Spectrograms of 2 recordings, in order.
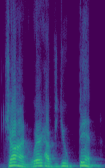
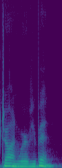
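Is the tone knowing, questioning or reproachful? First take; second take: reproachful; questioning. First: It sounds reproachful, scolding John for going. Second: It sounds like a plain, curious question.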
